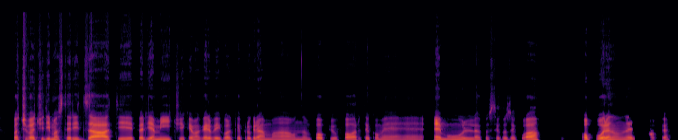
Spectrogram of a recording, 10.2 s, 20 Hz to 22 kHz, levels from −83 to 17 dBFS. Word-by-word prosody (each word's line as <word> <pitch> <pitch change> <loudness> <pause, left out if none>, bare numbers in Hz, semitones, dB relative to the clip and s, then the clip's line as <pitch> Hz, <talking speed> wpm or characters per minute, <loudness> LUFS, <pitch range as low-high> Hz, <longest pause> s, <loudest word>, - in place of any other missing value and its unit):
faceva 115 0 +1
CD 115 - -11
masterizzati 105 -1 +4
per - - -1
gli 105 - 0
amici 110 0 -2
che 100 - -2
magari 100 +1 0
avevi 100 0 -3
qualche 100 -2 -5
programma 100 0 -4
un 100 -1 -12
po' 105 -1 -1
più 105 -1 -13
forte 100 0 -3
come 95 -1 -11
eMule 105 0 +1
queste 105 - -15
cose 100 0 -11
qua, 155 +3 +3 0.6
oppure 110 -1 +4
non 100 -1 -5
eri 95 -1 -2 0.2
oka - - -11
100 Hz, 140 wpm, -25 LUFS, 100-105 Hz, 0.6 s, masterizzati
